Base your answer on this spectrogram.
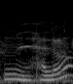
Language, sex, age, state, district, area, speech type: Nepali, female, 18-30, West Bengal, Alipurduar, urban, spontaneous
